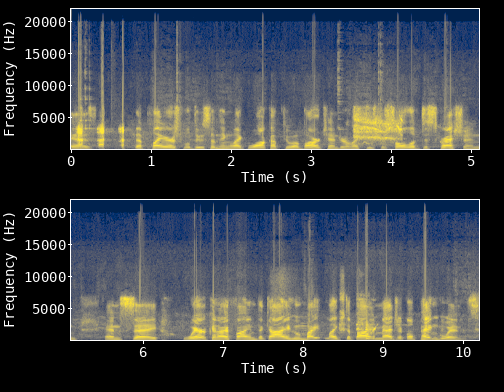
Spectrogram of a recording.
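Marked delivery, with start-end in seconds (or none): 6.5-10.2 loud, carrying, raised voice, pitched up. Acting out a game player asking a bartender, in a loud voice. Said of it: "In a loud voice".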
